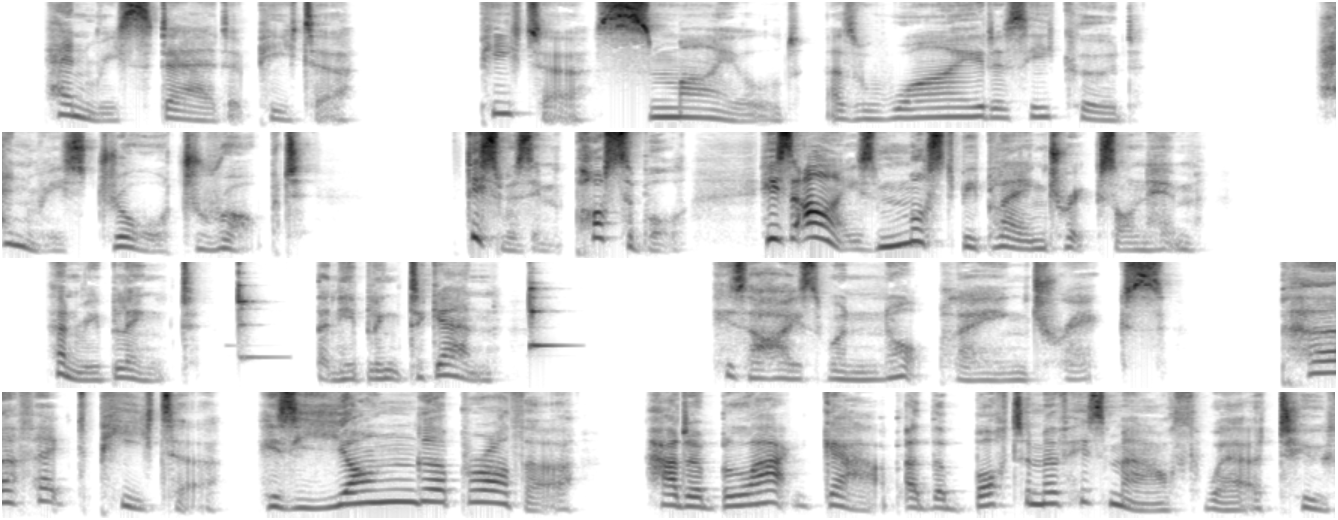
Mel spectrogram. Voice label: Audiobook

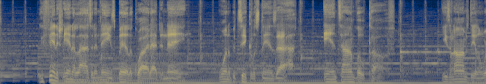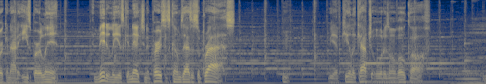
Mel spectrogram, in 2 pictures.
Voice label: Character

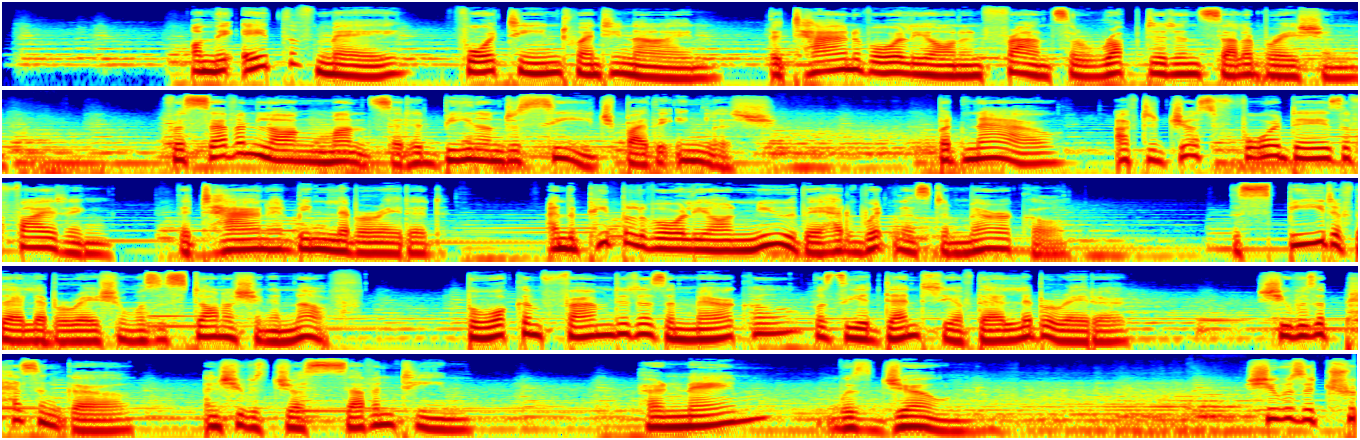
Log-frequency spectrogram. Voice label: doco

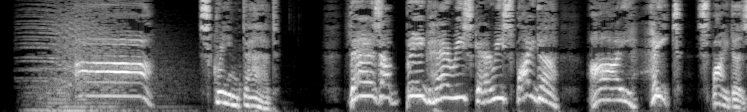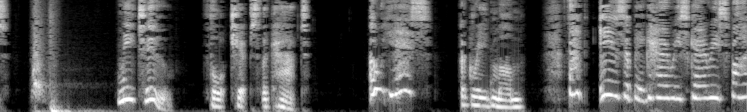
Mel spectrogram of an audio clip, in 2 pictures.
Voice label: audiobook; SPIDER

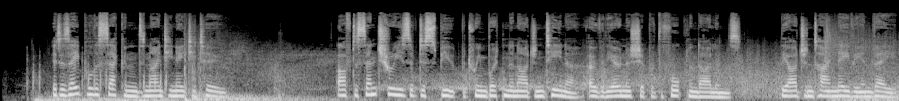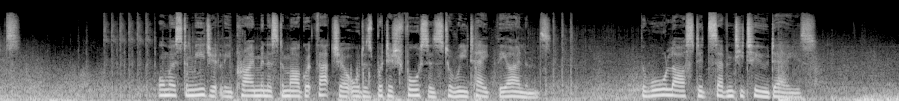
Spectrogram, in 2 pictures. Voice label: Falklands narration

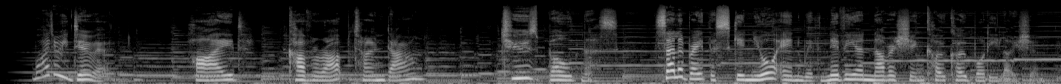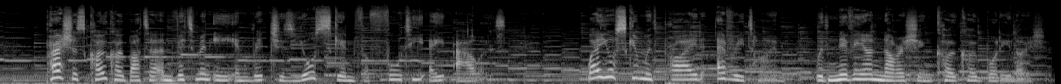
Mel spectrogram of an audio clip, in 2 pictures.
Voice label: commercial; Nivea Cocoa Body Lotion

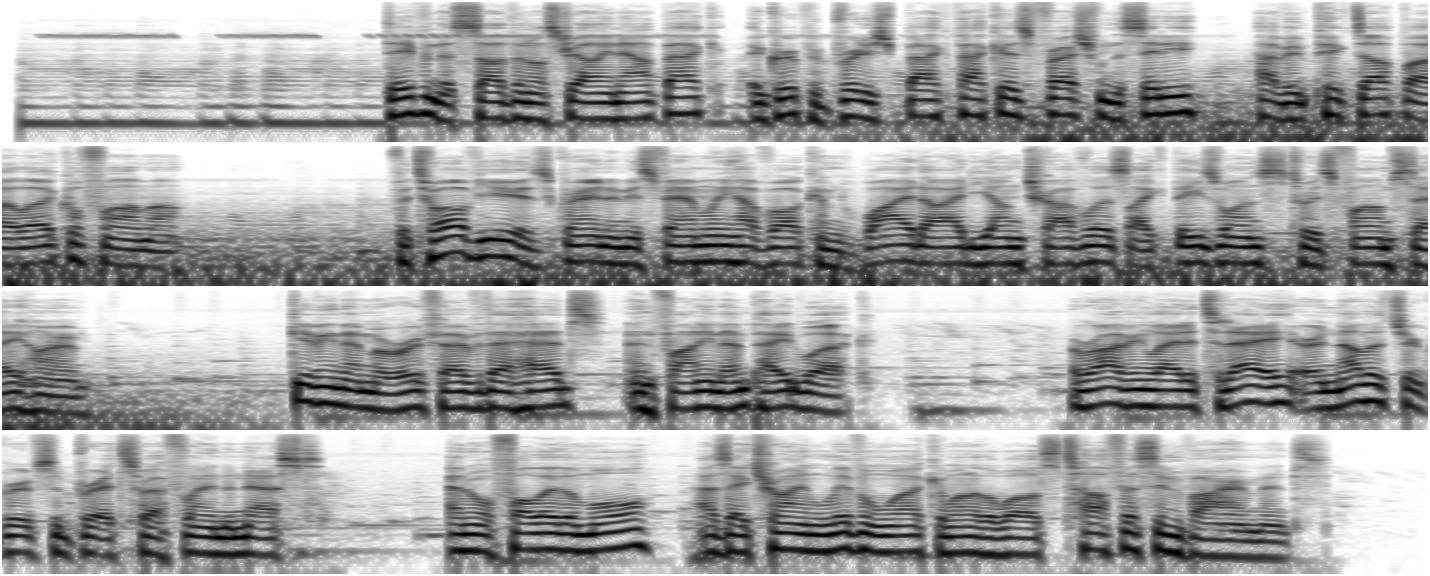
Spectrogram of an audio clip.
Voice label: Narration; Brits Down Under

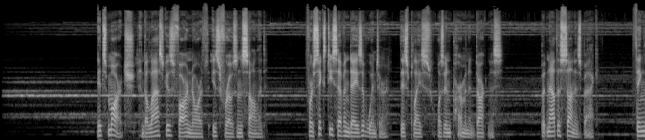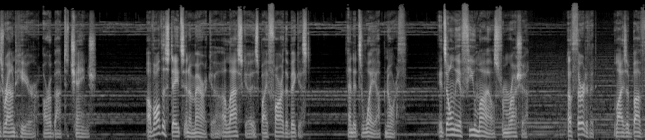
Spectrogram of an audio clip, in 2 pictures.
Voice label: narrative; Alaska

